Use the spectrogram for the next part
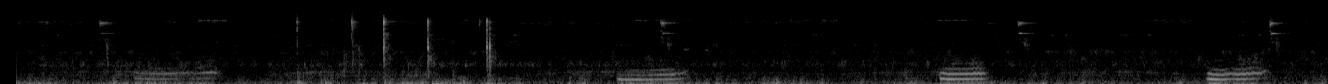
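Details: Pet cat named Smokey snoring indoors: slow, droning, tonal breaths rising and falling every three to four seconds, with sharp clicking taps in between.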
